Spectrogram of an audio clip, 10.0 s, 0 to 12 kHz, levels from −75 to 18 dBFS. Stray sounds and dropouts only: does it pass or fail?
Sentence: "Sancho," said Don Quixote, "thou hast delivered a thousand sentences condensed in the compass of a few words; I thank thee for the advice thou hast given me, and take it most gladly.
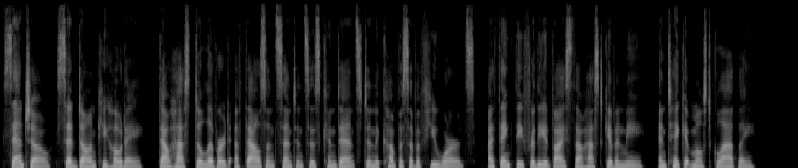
pass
